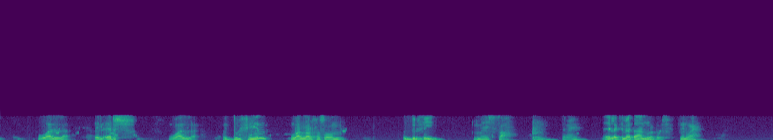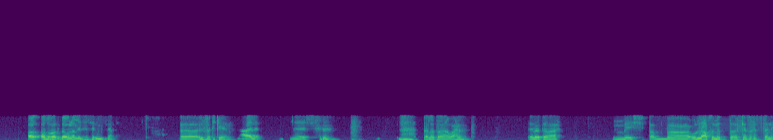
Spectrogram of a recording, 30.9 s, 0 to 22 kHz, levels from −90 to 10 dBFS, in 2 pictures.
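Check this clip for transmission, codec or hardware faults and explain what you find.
Three kinds of fault are present: echo leaking back, speech dropping out during double talk, and computer noise at the end.

Echo leak, 0.27–6.92 s, 13.15–13.23 s and 23.72–23.79 s: a far-end echo canceller likely failed to remove the loudspeaker pickup, so a copy of the speech returns 257 ms late, about 20 to 25 dB down.

Speech suppressed in double talk, 12.02–12.07 s and 20.12–20.40 s: with both sides talking, the canceller likely mistook the talker for echo and ducked it. This causes a brief dip of about 15 dB, then a near-cutout of about 40 dB lasting roughly 0.3 s.

Computer activity noise, 29.43 s to the end: processor or graphics load disturbs the shared audio ground, adding a buzz pulsing roughly 150 times a second, about 25 dB below the signal, through the narrowband G.711 audio.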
